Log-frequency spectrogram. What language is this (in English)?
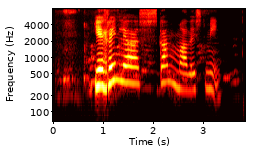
Icelandic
